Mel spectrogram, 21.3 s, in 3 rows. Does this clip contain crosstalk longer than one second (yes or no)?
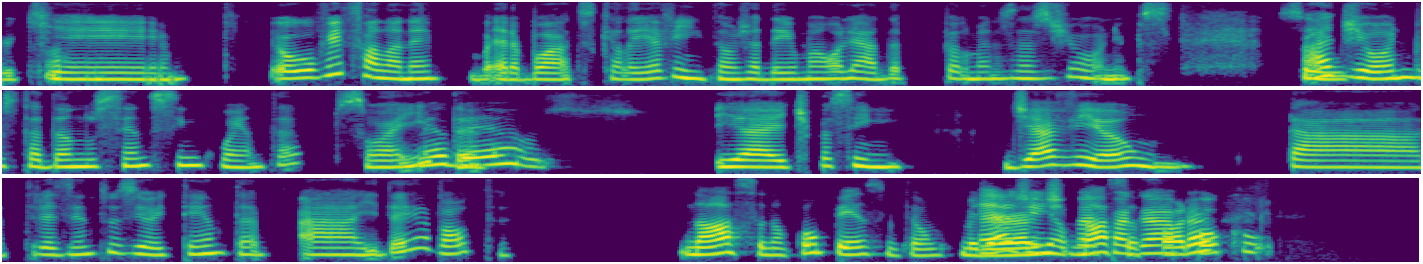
yes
